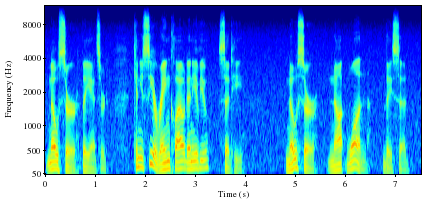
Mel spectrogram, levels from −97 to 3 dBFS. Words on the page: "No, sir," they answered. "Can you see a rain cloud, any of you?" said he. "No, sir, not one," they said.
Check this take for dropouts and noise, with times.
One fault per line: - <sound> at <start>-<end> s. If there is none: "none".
none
